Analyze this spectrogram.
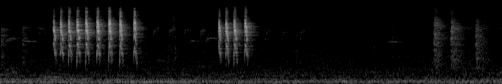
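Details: Eurasian tree sparrow (Passer montanus) gives harsh, rapid chattering bursts while fighting, aggression: a run of about nine quick notes, a shorter burst of four, then a faint trailing rattle.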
